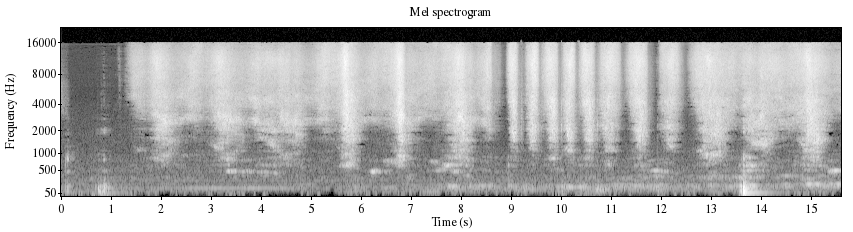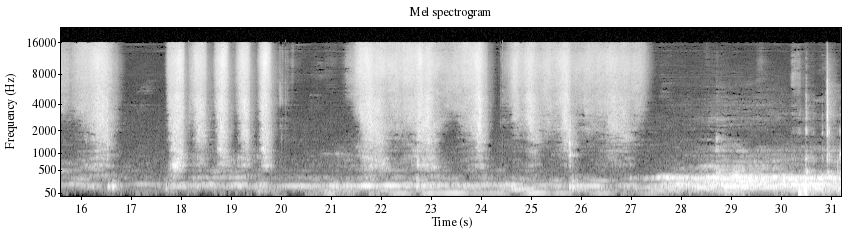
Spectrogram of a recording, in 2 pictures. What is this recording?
Another version of my soft cloth cleaning recording. Gear: Zoom H4n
